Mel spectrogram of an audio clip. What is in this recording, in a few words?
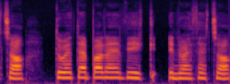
"boneddig", Welsh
